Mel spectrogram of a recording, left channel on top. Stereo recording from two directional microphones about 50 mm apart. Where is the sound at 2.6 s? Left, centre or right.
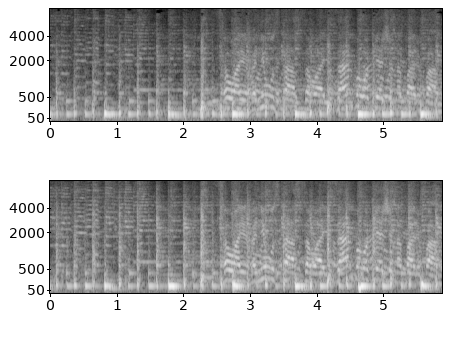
Right.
